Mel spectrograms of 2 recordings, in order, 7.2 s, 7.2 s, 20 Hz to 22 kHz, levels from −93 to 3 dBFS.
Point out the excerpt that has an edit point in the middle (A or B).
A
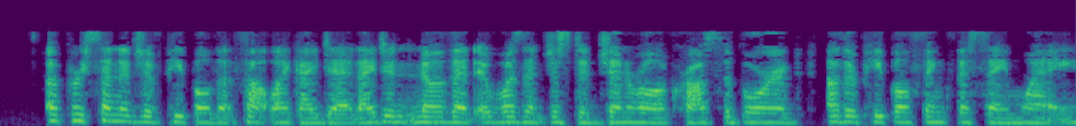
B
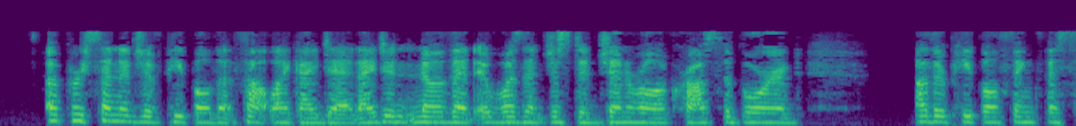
A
